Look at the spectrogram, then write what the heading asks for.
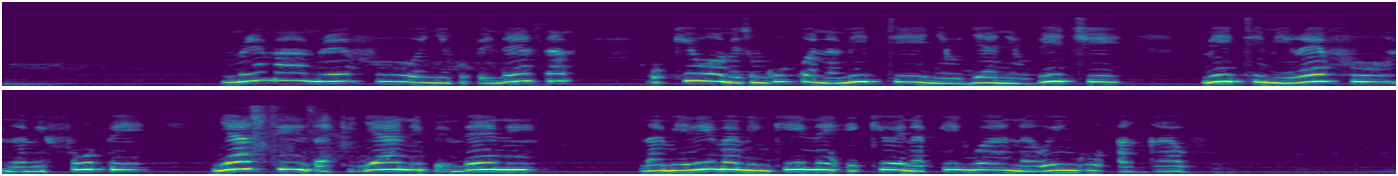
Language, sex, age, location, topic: Swahili, female, 36-49, Dar es Salaam, agriculture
